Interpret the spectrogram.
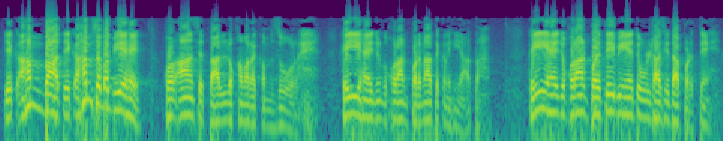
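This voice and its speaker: A man's voice: mid-range voice, a bit bright, poor audio. A man giving a Ramadan sermon, earnest and repetitive, his voice rising sharply for emphasis. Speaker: preacher.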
